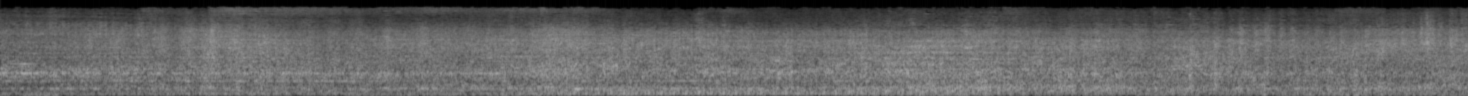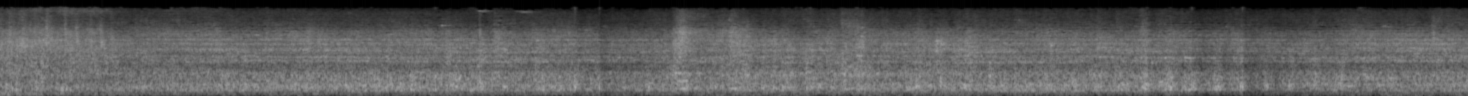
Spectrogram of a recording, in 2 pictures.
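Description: A CSX mixed freight train's cars rolling past, with a steady rumble and rattle and the wheels clacking over rail joints.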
